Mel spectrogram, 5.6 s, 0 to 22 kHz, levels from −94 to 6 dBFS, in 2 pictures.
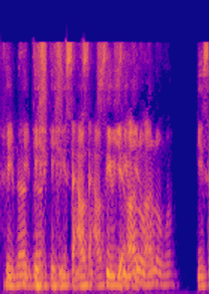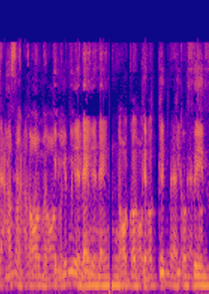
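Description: Throughout the speech, the audio was likely captured a second time by a slower path, producing a doubled audio track: a dry, full-band copy trails about a fifth of a second behind, roughly 5 dB quieter. From 4.24 to 4.28 s, damaged data in the compressed stream forces the decoder to lose sync and hunt for the next frame, heard as a brief glitch.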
